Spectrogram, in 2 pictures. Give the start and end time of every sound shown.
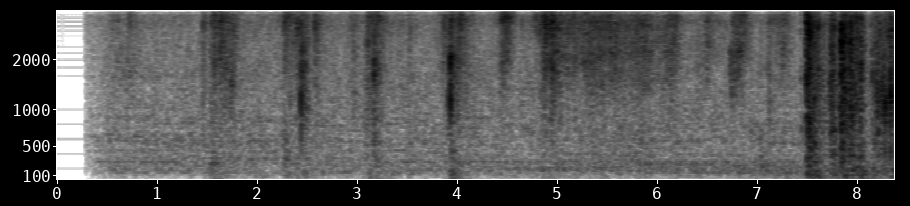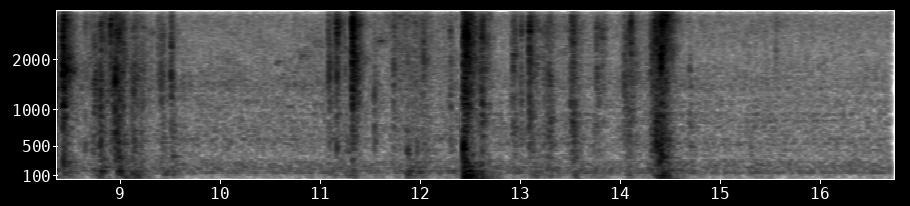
[1.50, 7.40] footsteps
[7.22, 9.68] window
[10.99, 14.87] window

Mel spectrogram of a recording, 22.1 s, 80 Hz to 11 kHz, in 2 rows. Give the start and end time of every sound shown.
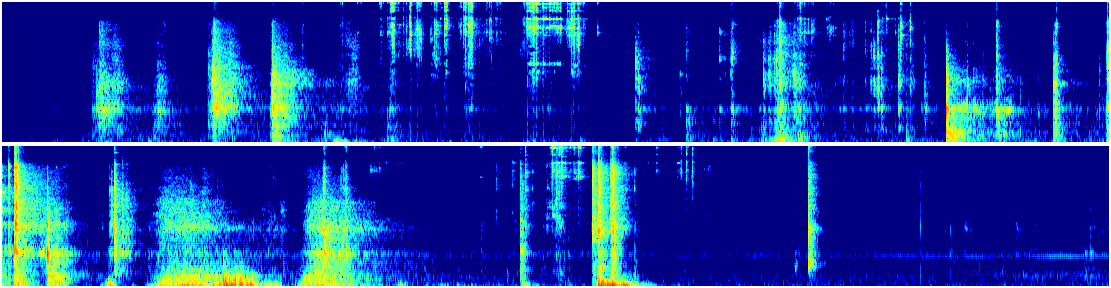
[0.92, 3.21] footsteps
[3.36, 6.04] keys
[6.29, 9.22] keys
[9.34, 10.12] door
[10.88, 14.99] door
[15.75, 18.17] keys
[16.91, 17.47] door
[19.06, 19.27] light switch

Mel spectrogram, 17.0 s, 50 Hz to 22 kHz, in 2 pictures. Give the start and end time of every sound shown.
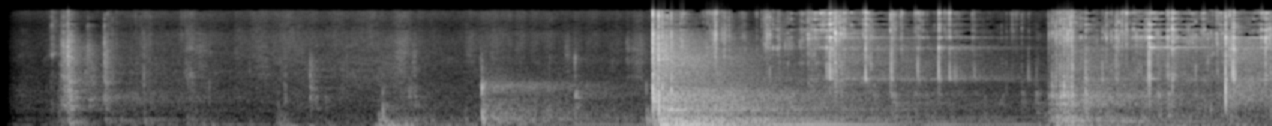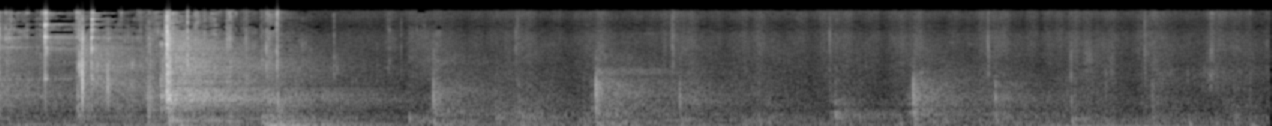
[0.12, 0.83] door
[4.12, 5.30] door
[4.95, 11.06] keys
[11.16, 16.96] footsteps

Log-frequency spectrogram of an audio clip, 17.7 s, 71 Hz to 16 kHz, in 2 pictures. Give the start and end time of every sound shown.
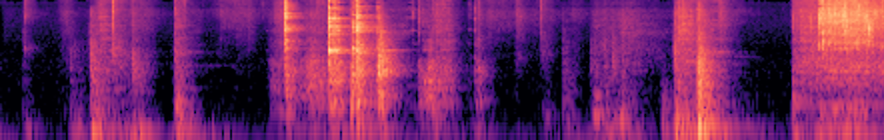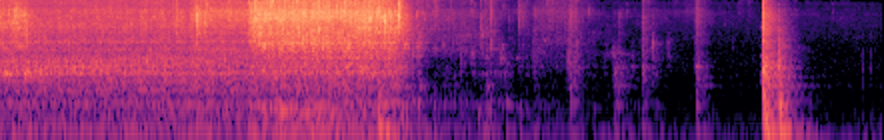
[0.00, 0.69] footsteps
[0.76, 2.24] wardrobe or drawer
[2.69, 4.92] cutlery and dishes
[5.45, 6.46] footsteps
[6.59, 7.55] wardrobe or drawer
[7.93, 13.15] running water
[16.23, 17.05] wardrobe or drawer

